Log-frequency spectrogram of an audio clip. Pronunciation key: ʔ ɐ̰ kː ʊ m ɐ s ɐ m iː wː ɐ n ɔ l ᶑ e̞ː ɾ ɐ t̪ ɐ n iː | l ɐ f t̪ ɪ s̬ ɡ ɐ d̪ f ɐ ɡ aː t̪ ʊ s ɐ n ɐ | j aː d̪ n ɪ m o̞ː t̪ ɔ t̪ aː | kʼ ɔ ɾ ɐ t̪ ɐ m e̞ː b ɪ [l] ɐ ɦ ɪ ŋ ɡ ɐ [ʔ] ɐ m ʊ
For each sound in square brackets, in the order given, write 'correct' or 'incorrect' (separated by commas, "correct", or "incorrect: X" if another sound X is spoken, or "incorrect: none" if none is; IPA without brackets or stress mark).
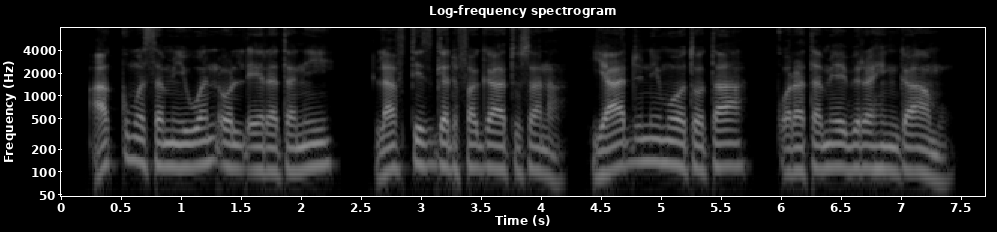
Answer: incorrect: ɾ, correct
